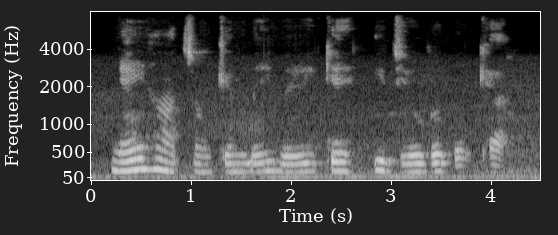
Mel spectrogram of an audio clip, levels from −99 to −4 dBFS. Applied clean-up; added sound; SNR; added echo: none; Traffic noise, roadway noise; 16 dB; none.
